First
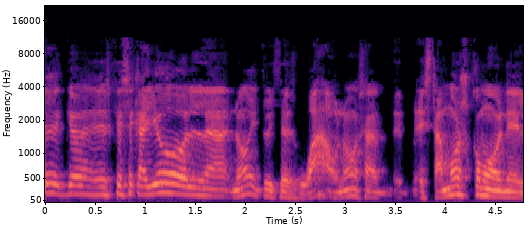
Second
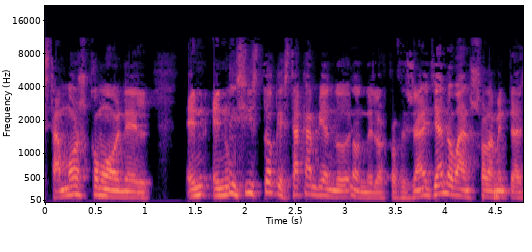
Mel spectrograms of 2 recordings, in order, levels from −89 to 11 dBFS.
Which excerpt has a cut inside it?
second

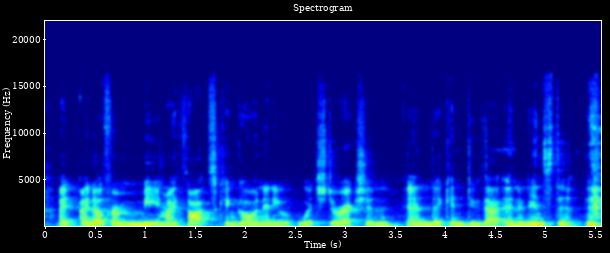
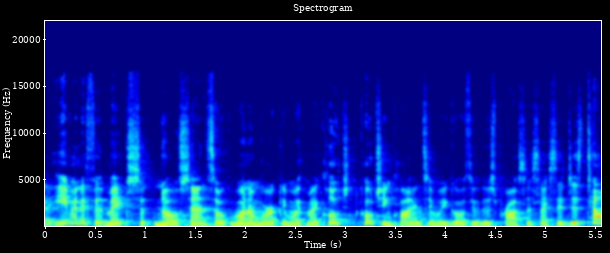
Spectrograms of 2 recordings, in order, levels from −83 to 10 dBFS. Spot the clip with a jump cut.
first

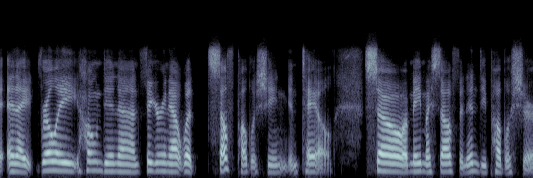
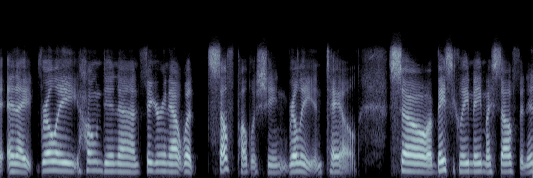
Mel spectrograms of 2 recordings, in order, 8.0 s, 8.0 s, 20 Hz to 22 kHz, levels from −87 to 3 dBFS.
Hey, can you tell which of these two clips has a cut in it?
first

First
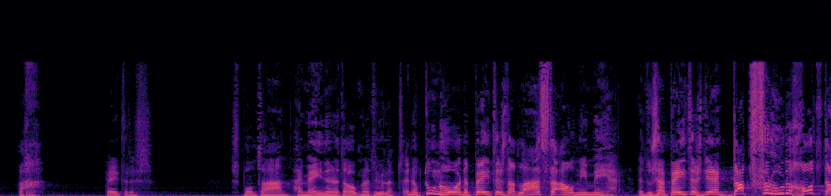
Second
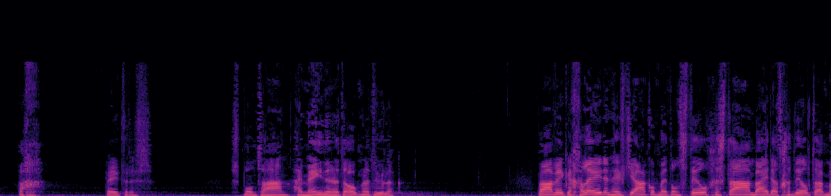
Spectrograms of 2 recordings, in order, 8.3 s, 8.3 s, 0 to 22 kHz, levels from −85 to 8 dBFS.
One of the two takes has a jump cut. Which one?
first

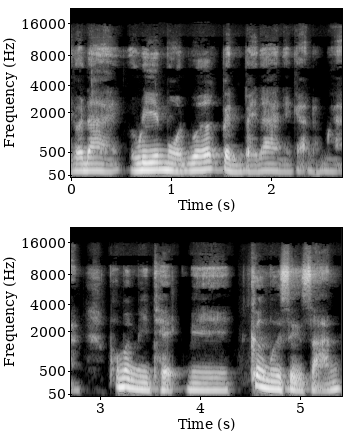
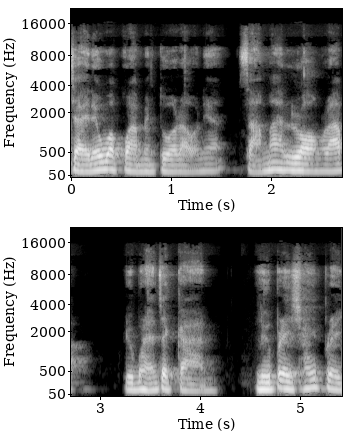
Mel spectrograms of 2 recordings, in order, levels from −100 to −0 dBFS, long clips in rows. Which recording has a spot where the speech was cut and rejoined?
first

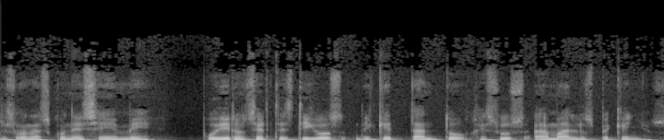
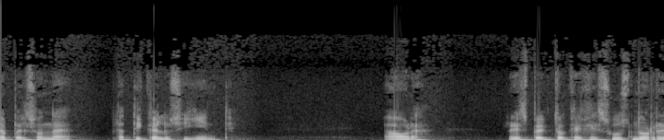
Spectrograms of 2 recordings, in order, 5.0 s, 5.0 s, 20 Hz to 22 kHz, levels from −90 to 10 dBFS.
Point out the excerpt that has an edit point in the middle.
second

